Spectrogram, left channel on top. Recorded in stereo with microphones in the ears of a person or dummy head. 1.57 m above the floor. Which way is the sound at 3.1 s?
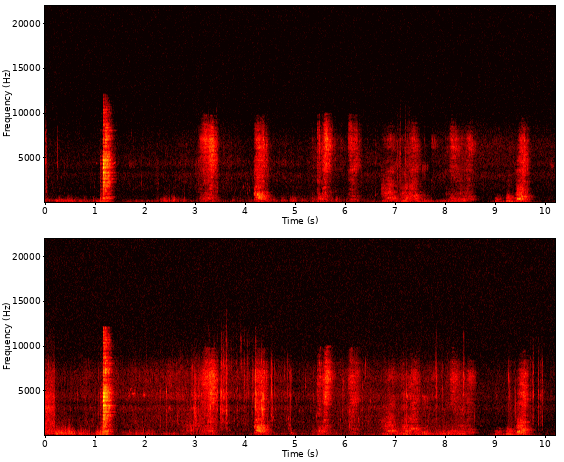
25° left (ahead or behind).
